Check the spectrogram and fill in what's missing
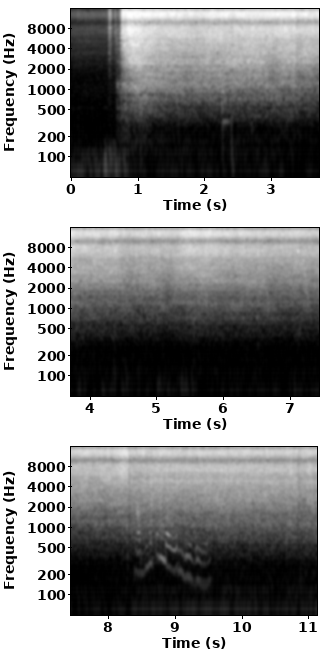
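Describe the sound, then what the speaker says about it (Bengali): Tomatoes hit hot oil already holding dried red chili and black mustard seeds, a loud steady sizzle and hiss that erupts suddenly and keeps going throughout. "তেলের উপর দিয়ে দিচ্ছি শুকনো লঙ্কা আর কালো সর্ষে এবার দিয়ে দেবো টমেটো"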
